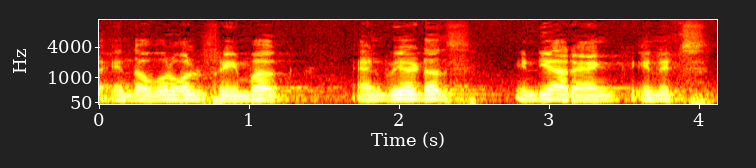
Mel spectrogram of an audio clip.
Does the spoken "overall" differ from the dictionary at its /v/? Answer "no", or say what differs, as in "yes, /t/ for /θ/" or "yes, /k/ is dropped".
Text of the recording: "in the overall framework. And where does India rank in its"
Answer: no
